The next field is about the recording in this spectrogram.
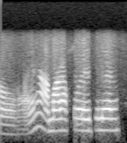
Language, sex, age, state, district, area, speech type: Assamese, male, 30-45, Assam, Morigaon, rural, conversation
